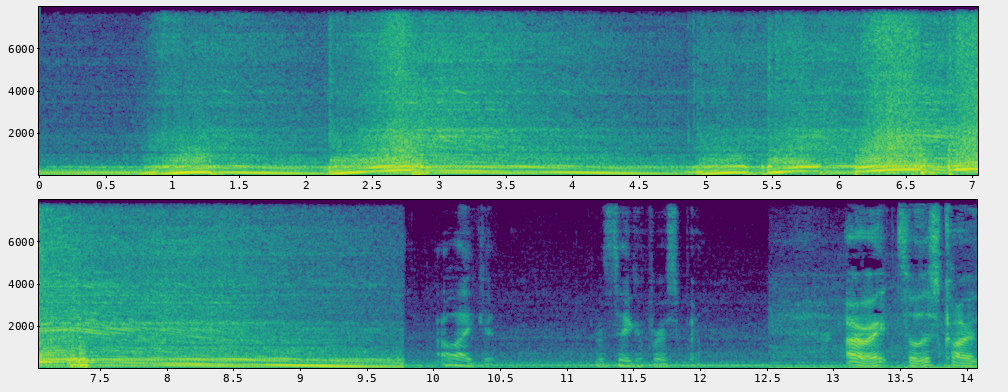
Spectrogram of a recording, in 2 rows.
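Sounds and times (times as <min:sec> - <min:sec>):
car engine revving: 0:00.3 - 0:09.9, 0:12.0 - 0:14.0.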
